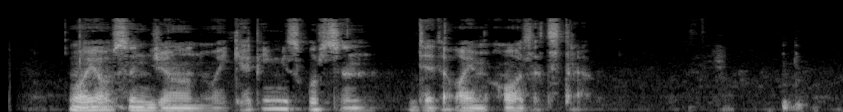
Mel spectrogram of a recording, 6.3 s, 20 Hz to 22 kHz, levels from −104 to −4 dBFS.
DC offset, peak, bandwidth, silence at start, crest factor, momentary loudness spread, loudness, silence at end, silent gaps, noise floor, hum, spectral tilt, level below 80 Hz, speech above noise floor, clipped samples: under 0.1%; -14 dBFS; 11.5 kHz; 0.5 s; 22 dB; 19 LU; -36 LUFS; 0.3 s; none; -78 dBFS; none; -5 dB/octave; -56 dBFS; 43 dB; under 0.1%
